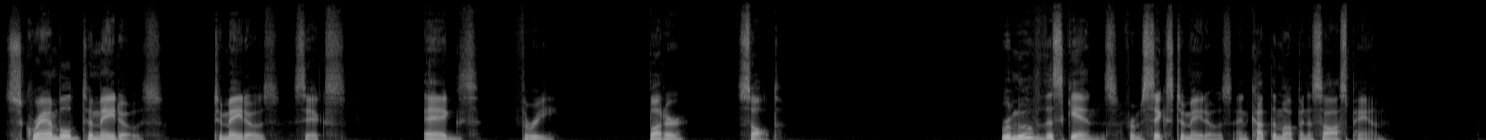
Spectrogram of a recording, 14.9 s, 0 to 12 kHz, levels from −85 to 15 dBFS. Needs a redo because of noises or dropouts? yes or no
no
